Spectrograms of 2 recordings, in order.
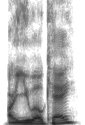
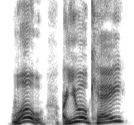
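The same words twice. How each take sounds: First: Said in the usual way. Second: High, rising worried question; worried asking. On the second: A narrator's reading. Adano asks Sasaki after she vomits, worried. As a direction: ask with startled concern, pitched well up. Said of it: "making Adano ask worriedly".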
